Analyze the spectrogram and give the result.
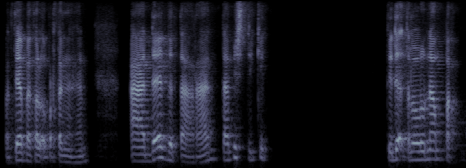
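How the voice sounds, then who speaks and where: An Indonesian man teaching Quran recitation online, slowly repeating syllables to model how a sound is pronounced. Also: medium pitch, expressive, fairly bright tone, muffled recording. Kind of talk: online tajweed lesson.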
